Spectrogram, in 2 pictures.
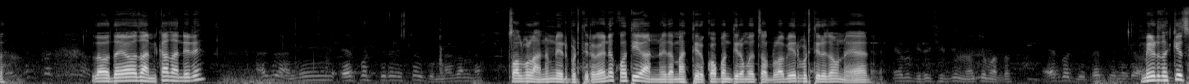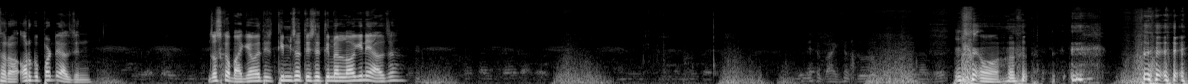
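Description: A man talks animatedly, close by.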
